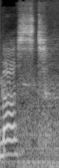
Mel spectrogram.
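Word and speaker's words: musth: So an elephant bull in must, for those of you unfamiliar with the terminology we're using, to spell it, it is M-U-S-T-H, must, but it is must.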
